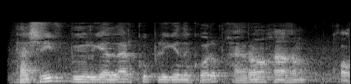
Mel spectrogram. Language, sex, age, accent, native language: Uzbek, male, 35+, Toshkent shahri, Uzbek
